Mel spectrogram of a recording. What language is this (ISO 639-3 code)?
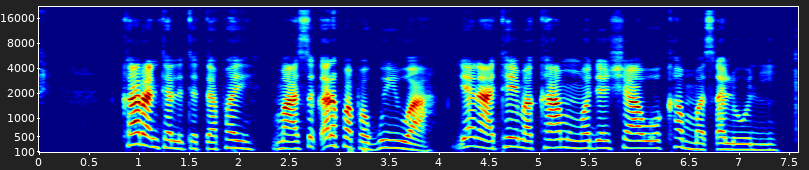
hau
